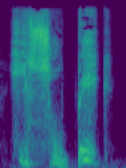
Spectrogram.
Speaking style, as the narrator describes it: Louisa whispered

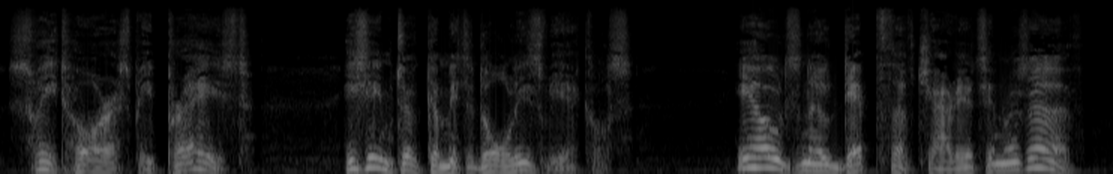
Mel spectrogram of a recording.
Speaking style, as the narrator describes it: Meron murmured

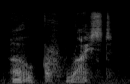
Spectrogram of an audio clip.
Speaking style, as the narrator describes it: whispered Craig

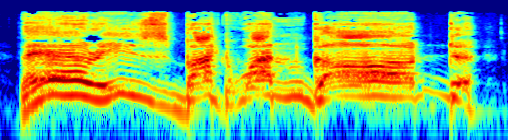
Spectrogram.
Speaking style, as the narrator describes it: the Agajirs shouted as they killed and killed again

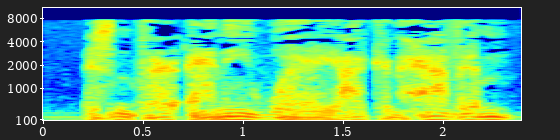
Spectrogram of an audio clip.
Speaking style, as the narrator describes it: He had asked Sean in a whisper

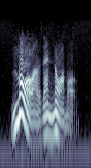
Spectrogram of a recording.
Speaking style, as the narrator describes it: I said haughtily

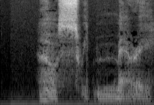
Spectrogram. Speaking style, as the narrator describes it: Hal whispered

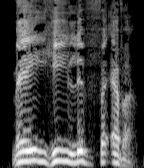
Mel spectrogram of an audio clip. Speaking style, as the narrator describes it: shouted the third time

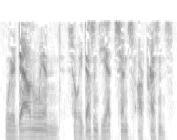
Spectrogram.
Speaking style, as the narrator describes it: said the sage softly

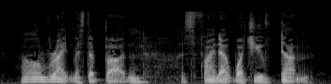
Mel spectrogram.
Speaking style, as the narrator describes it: she muttered grimly

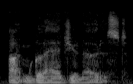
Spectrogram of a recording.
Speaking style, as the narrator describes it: whispered in her ear

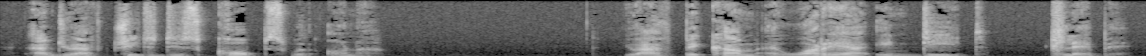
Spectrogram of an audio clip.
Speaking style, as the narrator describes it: he said softly

